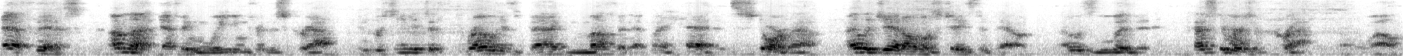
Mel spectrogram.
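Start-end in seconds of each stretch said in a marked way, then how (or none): none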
